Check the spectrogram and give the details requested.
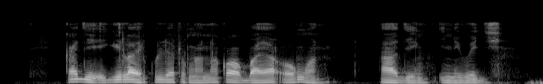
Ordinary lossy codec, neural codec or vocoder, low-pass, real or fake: none; none; 7.2 kHz; real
